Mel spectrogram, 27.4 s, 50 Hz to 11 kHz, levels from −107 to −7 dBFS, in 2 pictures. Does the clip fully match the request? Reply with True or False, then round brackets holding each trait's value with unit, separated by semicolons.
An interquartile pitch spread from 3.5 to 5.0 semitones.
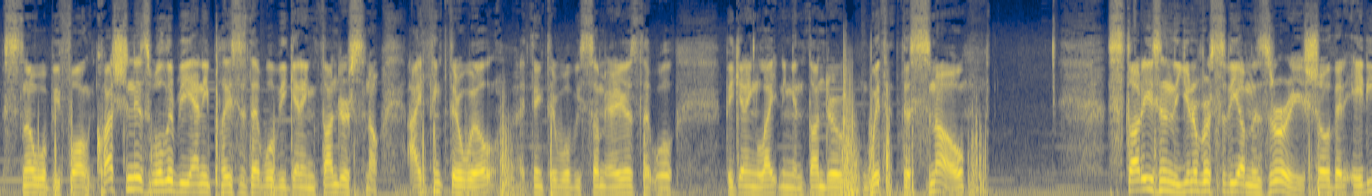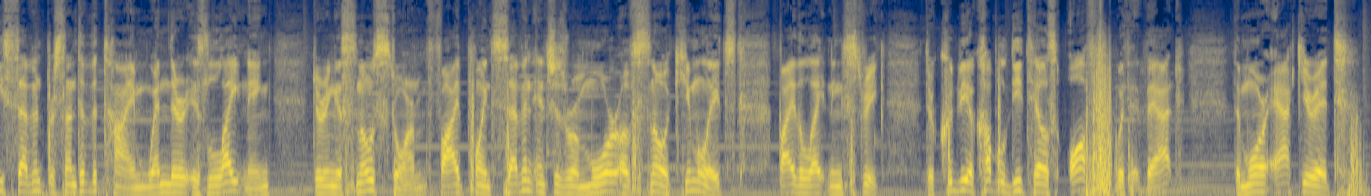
True (4.2 semitones)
